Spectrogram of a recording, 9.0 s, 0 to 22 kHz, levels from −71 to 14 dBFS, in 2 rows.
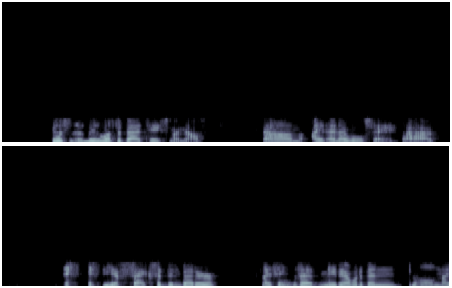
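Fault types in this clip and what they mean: lost AMR speech frames: Radio errors corrupted speech frames, so the decoder filled each gap by repeating its last good pitch and vocal tract settings at reduced gain. This happens twice, near 6.20 s and near 8.62 s. Each sounds like a brief dip or warble, pointing to a single lost 20 ms frame, with short recovery afterwards. The narrowband AMR band, roughly 250 Hz to 3.6 kHz, stays in place through both.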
